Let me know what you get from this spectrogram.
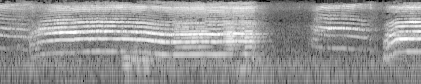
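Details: Domestic cat at home producing one long, wavering meow lasting nearly three seconds, then after a short pause two clipped, rising meows; clear and close, quiet room.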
